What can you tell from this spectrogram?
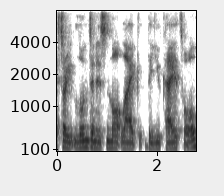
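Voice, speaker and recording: A man speaks with an English accent. His intonation is fairly even. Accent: English accent, remarked on. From England. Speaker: podcast host, marketer. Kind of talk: interview on a live stream. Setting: live video stream.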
